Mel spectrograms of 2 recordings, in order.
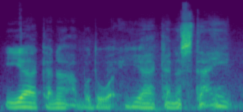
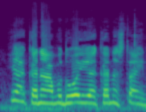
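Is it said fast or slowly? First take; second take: slowly; fast. First: It is said slowly and softly. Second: It is said quickly, rushed over.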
